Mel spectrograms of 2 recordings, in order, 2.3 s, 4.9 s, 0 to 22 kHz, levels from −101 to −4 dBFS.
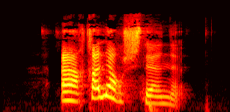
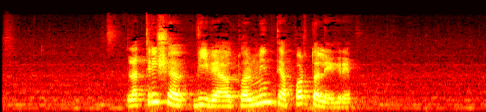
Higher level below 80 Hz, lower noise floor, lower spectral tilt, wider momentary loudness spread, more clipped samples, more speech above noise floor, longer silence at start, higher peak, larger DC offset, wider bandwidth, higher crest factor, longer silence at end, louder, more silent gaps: second, -68 dBFS vs -56 dBFS; first, -69 dBFS vs -52 dBFS; second, 0 dB/octave vs -4 dB/octave; first, 13 LU vs 9 LU; neither; first, 43 dB vs 36 dB; second, 0.6 s vs 1.25 s; second, -8 dBFS vs -2 dBFS; neither; about the same, 14 kHz vs 13.5 kHz; about the same, 20 dB vs 16 dB; second, 0.5 s vs 1.35 s; second, -25 LUFS vs -16 LUFS; neither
